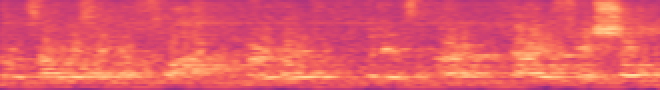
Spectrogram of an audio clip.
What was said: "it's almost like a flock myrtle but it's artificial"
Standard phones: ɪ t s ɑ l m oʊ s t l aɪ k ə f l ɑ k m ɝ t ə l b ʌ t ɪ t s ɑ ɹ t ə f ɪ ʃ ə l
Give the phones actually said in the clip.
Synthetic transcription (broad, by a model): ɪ t s ɑ l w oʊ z l aɪ k ə f l ɑ k m ɝ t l b ʌ t ɪ t s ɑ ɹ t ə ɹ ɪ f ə l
